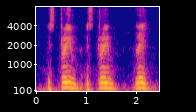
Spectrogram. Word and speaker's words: extremely: Câu số 6 các bạn đọc là extremely có nghĩa là nhấn phần 2 này các bạn. Cái từ ly này sẽ không làm thay đổi dấu nhấn của câu.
